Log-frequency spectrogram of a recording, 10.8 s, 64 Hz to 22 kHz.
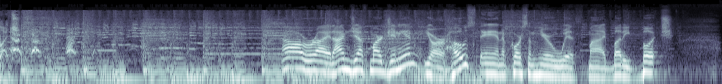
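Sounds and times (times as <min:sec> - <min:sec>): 
speech: 0:00.0 - 0:01.3, 0:04.2 - 0:10.1
dog barking: 0:00.0 - 0:01.4
busy music bed: 0:00.0 - 0:10.8.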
